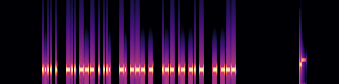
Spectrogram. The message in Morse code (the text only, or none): HE DOES NOT WANT TO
